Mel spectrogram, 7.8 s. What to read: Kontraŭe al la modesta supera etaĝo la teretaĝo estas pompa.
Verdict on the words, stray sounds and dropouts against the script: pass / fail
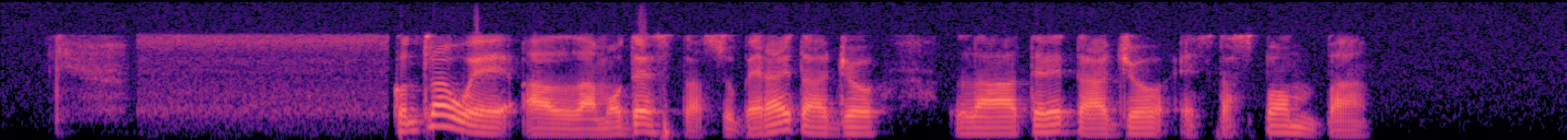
pass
